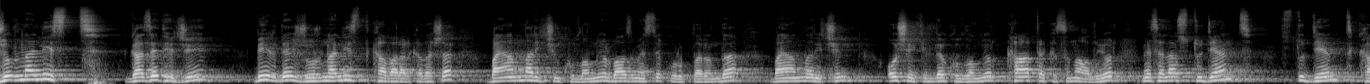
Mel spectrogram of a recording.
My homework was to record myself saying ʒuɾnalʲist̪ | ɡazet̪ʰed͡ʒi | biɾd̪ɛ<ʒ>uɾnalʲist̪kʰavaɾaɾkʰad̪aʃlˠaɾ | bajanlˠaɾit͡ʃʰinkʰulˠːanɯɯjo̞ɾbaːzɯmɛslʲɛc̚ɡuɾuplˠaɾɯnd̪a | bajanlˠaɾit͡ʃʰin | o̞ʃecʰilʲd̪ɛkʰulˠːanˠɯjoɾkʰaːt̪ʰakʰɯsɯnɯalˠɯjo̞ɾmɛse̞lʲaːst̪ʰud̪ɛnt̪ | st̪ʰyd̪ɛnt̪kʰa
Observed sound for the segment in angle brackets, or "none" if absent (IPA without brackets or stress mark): ʒ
